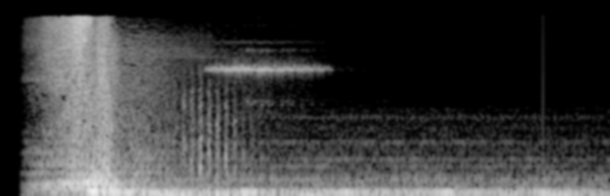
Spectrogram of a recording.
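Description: Logo-intro sound effect: a whoosh swells to a loud peak about a second in, then a high shimmering ring fades out over the next two seconds above a sustained low rumble.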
